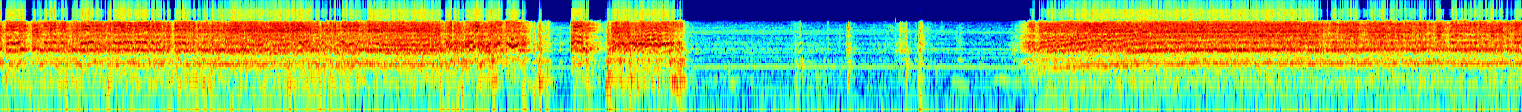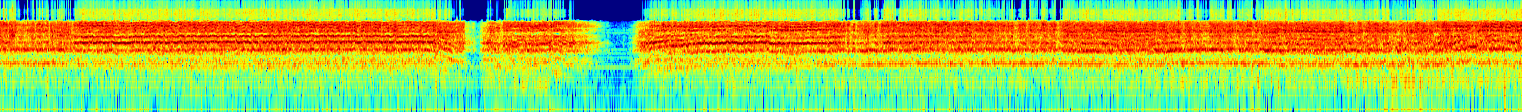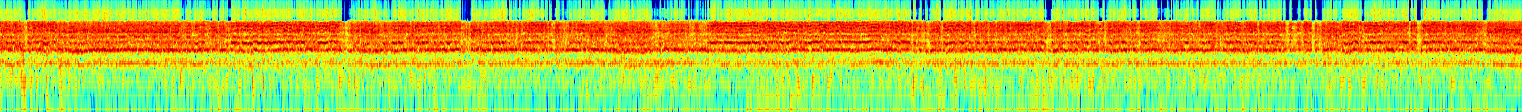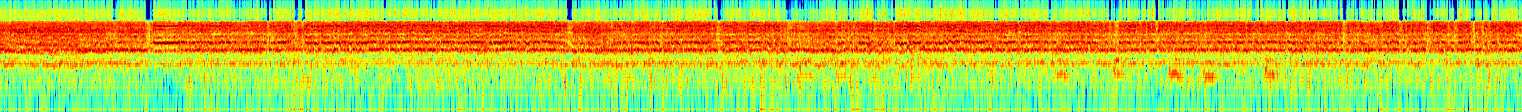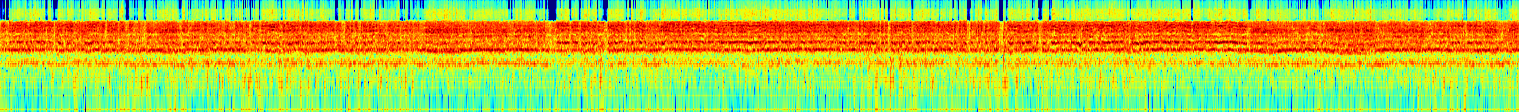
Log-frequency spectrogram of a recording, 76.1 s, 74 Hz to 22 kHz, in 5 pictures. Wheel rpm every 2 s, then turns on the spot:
240, 220, 150, 70, 0, 160, 230, 240, 210, 190, 90, 190, 230, 220, 220, 240, 220, 230, 230, 220, 230, 240, 230, 220, 230, 220, 230, 220, 230, 230, 240, 230, 230, 230, 230, 230, 220, 220.
none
